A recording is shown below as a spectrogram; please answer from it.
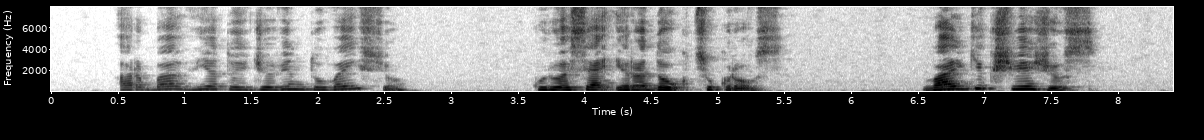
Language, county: Lithuanian, Panevėžys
